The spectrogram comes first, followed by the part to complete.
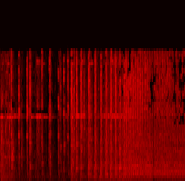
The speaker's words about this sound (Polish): Czy ten generator jeszcze mógł kogoś obudzić?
